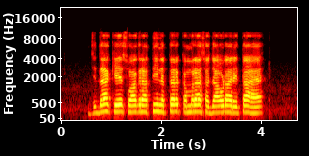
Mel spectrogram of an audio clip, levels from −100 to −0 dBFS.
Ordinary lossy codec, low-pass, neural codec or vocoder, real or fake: Opus, 32 kbps; 9.9 kHz; vocoder, 22.05 kHz, 80 mel bands, Vocos; fake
